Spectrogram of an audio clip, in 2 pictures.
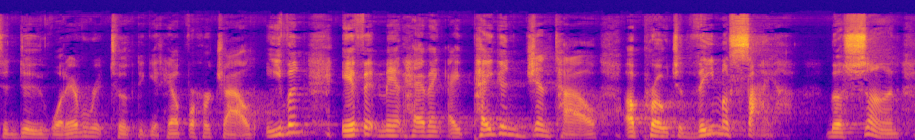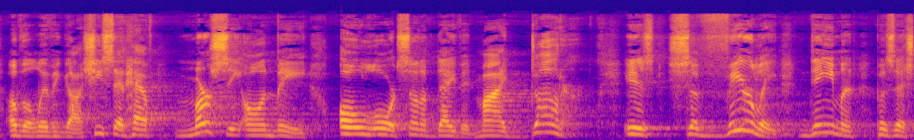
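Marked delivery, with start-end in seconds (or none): none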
